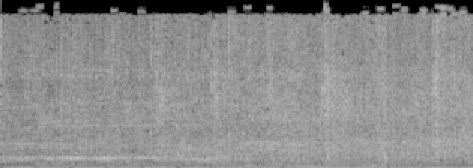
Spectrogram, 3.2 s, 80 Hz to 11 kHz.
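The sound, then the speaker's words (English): A live church audience, at a church on the west side of Columbus just off 70 West, applauding: a dense, steady wash of many hands clapping that holds at an even level throughout, with a low electrical hum running underneath and no voices. “I hope you can hear their applause because we have a great church.”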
